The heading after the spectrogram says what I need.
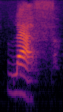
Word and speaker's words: laugh: give you another example the word laugh this gh is actually an f sound right there's no vibration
